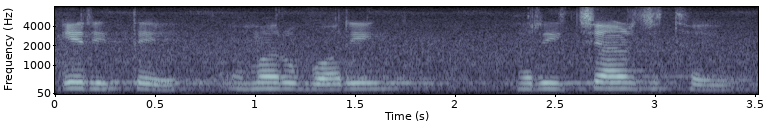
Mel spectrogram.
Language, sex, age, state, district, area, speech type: Gujarati, female, 60+, Gujarat, Valsad, urban, spontaneous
